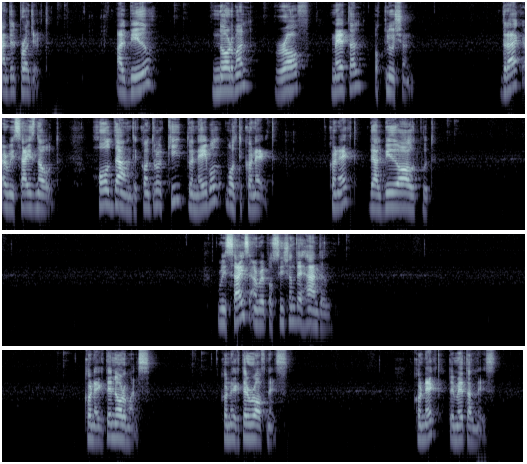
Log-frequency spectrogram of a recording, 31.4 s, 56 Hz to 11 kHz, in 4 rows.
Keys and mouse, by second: 3.0 click, 3.8 click, 4.0 click, 4.6 click, 4.8 click, 5.5 click, 5.7 click, 6.6 click, 6.7 click, 7.4 click, 8.4 click, 10.0 click, 12.8 click, 14.1 click, 14.9-15.3 drag, 15.7 click, 16.3 alt+click, 17.0 click, 18.1 alt+click, 20.2-21.3 drag, 21.7-23.2 drag, 23.4 alt+click, 24.4 click, 26.1-26.5 alt+drag, 27.1 click, 27.9 click, 29.8 click, 30.8 click.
